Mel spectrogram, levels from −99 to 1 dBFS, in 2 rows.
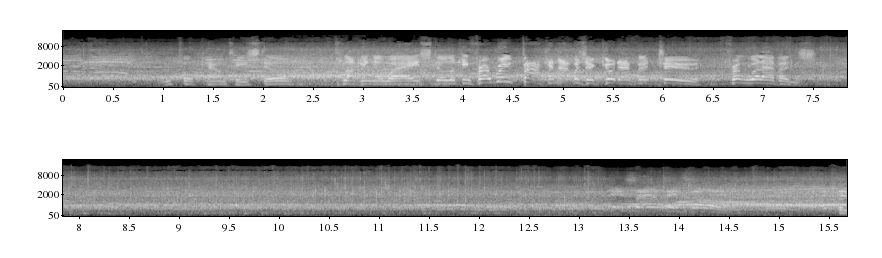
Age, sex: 50-69, male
